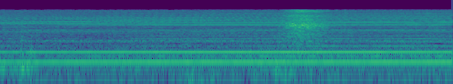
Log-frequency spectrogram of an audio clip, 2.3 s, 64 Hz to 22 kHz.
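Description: Home-built pulse motor-generator running under a 3-watt load, its 24-pole rotor spinning at about 1500 RPM with a steady hum.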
